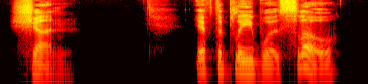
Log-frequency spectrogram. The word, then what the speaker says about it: shun: the command shun squad, abbreviated from attention and pronounced shun.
